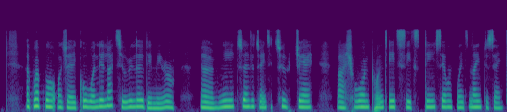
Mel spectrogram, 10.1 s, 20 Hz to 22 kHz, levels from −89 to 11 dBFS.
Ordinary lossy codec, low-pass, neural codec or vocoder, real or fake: none; 7.2 kHz; codec, 16 kHz, 1 kbps, FunCodec, trained on LibriTTS, 50 frames a second; fake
